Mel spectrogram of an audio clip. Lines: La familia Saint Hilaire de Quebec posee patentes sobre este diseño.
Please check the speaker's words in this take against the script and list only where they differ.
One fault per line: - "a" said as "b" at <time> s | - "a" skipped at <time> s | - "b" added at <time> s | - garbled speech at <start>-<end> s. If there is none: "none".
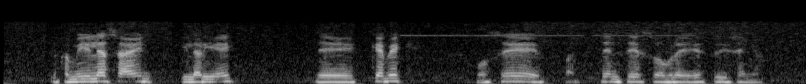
none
